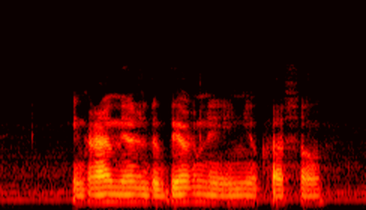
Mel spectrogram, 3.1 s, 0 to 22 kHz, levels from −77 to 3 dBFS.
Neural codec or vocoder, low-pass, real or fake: none; 7.2 kHz; real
